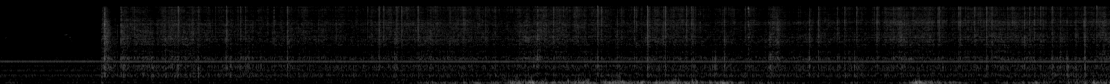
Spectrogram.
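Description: An arc welder crackles and sizzles steadily.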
